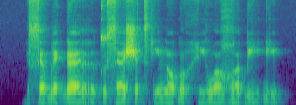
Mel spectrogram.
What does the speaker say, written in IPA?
səbɛ ɠɜrə tʷəsɜʃə t͡sʼinɔɓo hiwo ʁʷɜɓiɠi

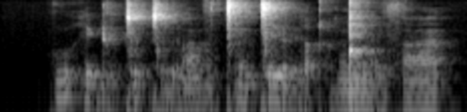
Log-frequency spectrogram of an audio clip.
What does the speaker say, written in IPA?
kuhi ɖɵǀuǀo̤rẽ ðˤi̤ǀʰẽ ǀiɽɵrʏqʰa̤ ŋ͡ǃẽri̤ sˤã

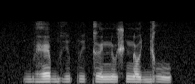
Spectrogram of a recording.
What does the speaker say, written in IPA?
bʱɛ bʱipikɘ nuʃnɔɟu

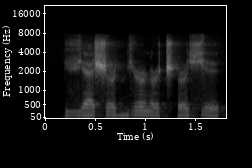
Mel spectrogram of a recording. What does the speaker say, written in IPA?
vʲæʃə˞ bʲə˞ɳə˞t͡ʃʼə˞ çɪ

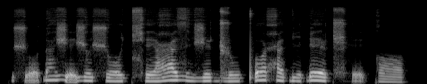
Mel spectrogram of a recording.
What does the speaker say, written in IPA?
ʃo̰ɗa̤ʒḛʒʊ ʃo t͡ɕʰeʕɪze̤ʒi ɖ͡ʐupʼoħɪɠi ɗeʈ͡ʂʰḛ kɔ

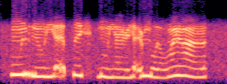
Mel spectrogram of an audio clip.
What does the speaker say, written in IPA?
ũ˧˥rʲũ˩jɛ̰˧˥pɪ˧˥sʲ ɓũ˩jɛ̃˩ɭ jɛ̰˥ɭmo˩j lˠĩ˥ɭã˧ɭ

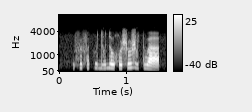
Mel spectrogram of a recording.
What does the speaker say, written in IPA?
fʉfa̤kṳ do̤dou̯ χʷaʂuʐo̤ tʷa

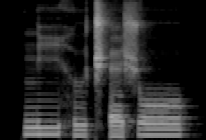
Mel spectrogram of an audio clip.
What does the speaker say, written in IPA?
niː˦hɯ˨t͡ʃʼɛ˨ ʃoː˦

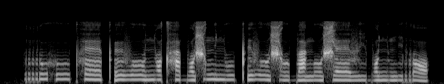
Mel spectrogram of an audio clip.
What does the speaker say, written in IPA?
ruhuːpʰɛː pʼøvoːɲɔtʰa bɔɕoŋɪɲuː pʼɪvʊːɕʊː baŋoːɕɛː vibɔɲʊŋi rɔ

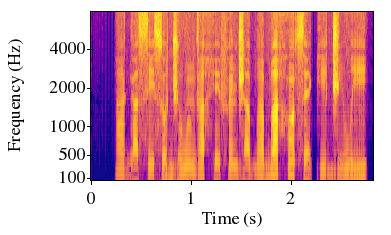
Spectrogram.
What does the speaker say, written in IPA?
a˨ɡa˨ si˨so˧d͡ʒo˨ wũ˨ɡa˧ he˨fɛ̃˧d͡ʒa˨ ba˨˦ba˦hɔ̃˦˨sɛ˨ ki˨d͡ʒi˨˦ wi˦

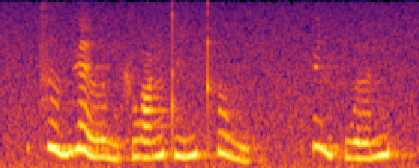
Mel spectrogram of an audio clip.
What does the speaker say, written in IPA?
t͡sɹ̩˥˧n̪ɥɛ˥˩lʊ˨˩ŋ ʂwɑ˧˥ŋt̪i˧˥nkʰʊ˥˩ŋ | pʰy˥˩n pwə˧˥n

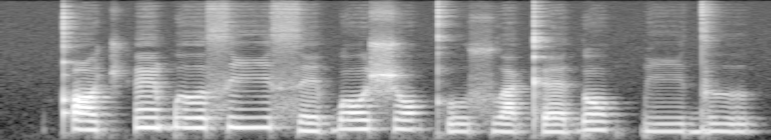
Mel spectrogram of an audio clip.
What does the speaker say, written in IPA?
qʼɔ˨t͡ʃʼẽ˦ɓɤ˦ siː˦se˨ɓɔ˦ ʃɔ˦kʼu˨ sʷa˨kʼɛ˨ɗɔ˦˨ k͡piː˨dɯ˨

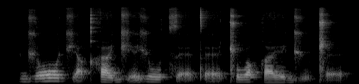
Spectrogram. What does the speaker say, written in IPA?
d͡ʒoːt͡ʃæ̰qʰe d͡ʒḛʒuː t͡sɛ̰ tʼɛ̰ǁuː qeː d͡ʒṵǁɛ̰

